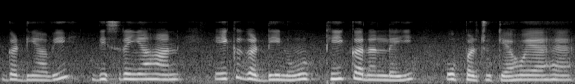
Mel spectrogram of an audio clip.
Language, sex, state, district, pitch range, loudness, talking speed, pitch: Punjabi, female, Punjab, Pathankot, 210-245 Hz, -15 LUFS, 155 wpm, 230 Hz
